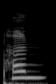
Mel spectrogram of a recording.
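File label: "pen", Mandarin Chinese syllable, first tone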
